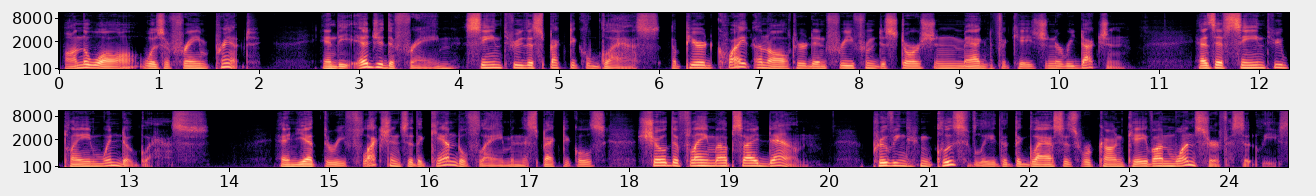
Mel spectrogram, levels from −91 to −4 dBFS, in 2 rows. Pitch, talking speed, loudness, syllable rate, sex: 130 Hz, 155 wpm, -21 LUFS, 4.9 syllables/s, male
